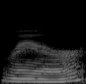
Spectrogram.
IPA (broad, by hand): rɛr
